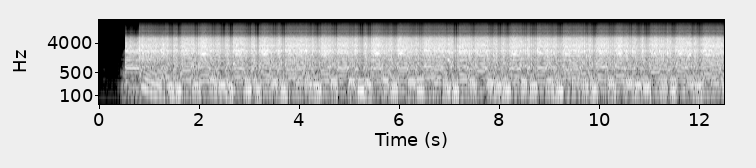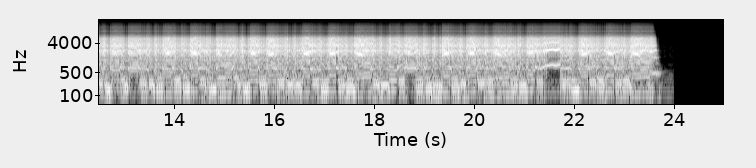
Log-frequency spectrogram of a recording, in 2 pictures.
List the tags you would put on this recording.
Music > Solo instrument
heavy
Metal
riff

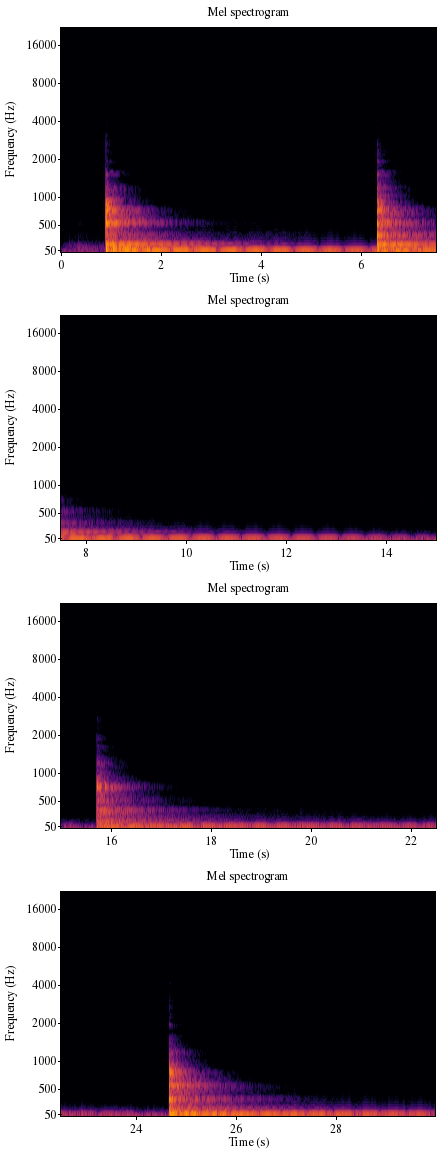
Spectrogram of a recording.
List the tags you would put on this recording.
Sound effects > Other mechanisms, engines, machines
bang
banging
geofone
hand-rail
hit
hitting
impact
knock
knocking
metal
metallic
percussion
percussive
rail
sfx
strike
striking

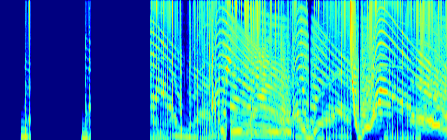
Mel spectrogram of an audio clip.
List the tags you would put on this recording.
Sound effects > Electronic / Design
DIY
FX
Gliltch
Impulse
Machine
Mechanical
Noise
Oscillator
Otherworldly
Pulse
Robotic
SFX
Synth

